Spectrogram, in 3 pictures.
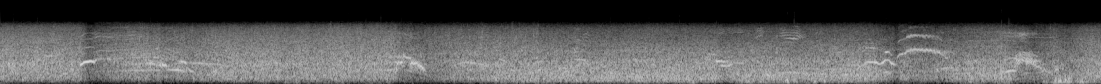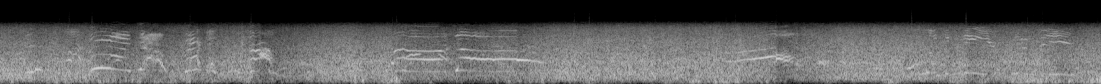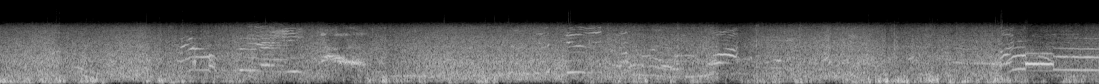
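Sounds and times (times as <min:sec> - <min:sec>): children calling: 0:00.0 - 0:33.0
surf washing over sand: 0:00.0 - 0:33.0
wind buffeting microphone: 0:02.0 - 0:33.0.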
